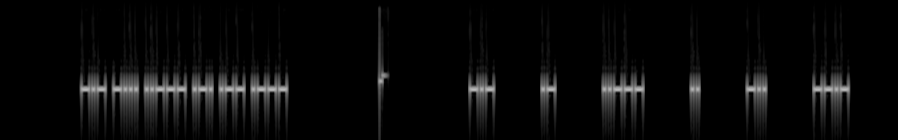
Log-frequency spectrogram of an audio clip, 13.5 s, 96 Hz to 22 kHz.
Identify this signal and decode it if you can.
Morse code, heard as a keyed tone, about 30 wpm, spaced as for 15 wpm, 700 Hz. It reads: KB2RWJ KA2IDQ
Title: USA Call Signs - 6 Characters - 6x Character Spacing - 30wpm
